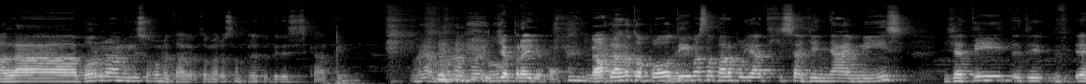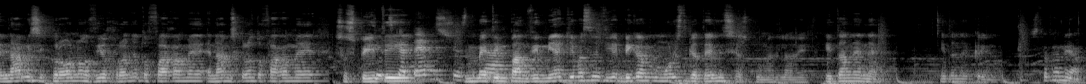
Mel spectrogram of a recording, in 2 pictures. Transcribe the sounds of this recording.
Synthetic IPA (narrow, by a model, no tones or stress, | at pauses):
ɐlɐbo̞ɾonɐmilisoeɣo̞me̞t̪ɐle̞p̚t̪o̞me̞ɾo̞sɐnθe̞let̪epit̪esi̥skɐt̪i | oɾeɐbonɐkoʝɐpɾɐʝemɐnɐplɐnɐt̪o̞po̞ot̪iimɐst̪ɐmpɐɾɐpo̞liɐt̪i̥çisɐʝe̞ɲɐemis | ʝɐt̪i | enɐmisixɾo̞no̞ðio̞xɾo̞ɲɐt̪o̞fɐɣɐme̞ːnɐmisi̥xɾo̞not̪ofɐɣɐme̞st̪o̞spit̪iɐt̪efssme̞t̪imbɐnðimiɐceimɐst̪ɐncebikɐmemo̞list̪iɡɐt̪e̞fθinsiɐspume̞ðilɐ̰ðiit̪ɐne̞ne̞ | it̪ɐnekɾinost̪efɐniɐ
